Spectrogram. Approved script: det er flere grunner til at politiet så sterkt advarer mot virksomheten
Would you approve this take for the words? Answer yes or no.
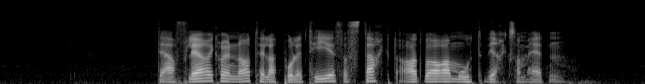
yes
